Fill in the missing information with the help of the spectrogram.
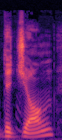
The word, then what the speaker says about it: De Jong: Olivia De Jong, who also, I mispronounced her name earlier. It's De Jong, not De Jong.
